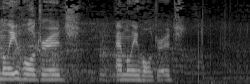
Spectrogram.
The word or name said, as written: Emily Holdridge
